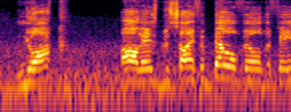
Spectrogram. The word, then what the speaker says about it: Newark: KN nework New Jersey cuz I don't want to say it Newark because of apparently that's how New Yorkers say it when you say it Newark so I got to say it like New Jersey PE people say it nework oh there's been sign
